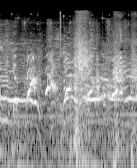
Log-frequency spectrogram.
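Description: A run of short, high-pitched yelping and whimpering cries that rise and fall in pitch.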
